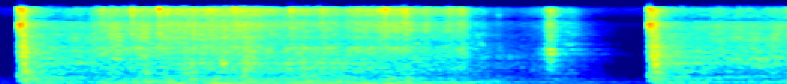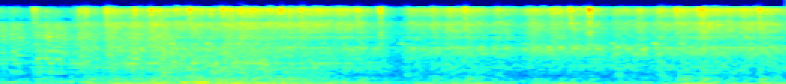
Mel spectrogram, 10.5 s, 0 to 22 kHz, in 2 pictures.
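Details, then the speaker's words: 1969 Ford F100 first start after carburetor rebuild, float bowl empty; catches unevenly, dies, refires into lumpy stumbling idle; owner suspects added ball, possibly needle and seat. "Well, something doesn't sound right. It's got to be that ball."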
